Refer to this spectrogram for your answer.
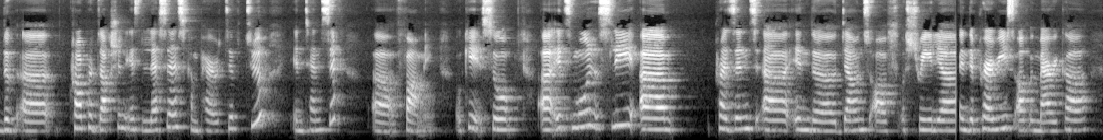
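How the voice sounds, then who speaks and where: Speaking fairly slowly with ordinary pitch variation, a woman with a high voice is heard in audible room echo. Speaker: online exam tutor. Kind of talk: lecture.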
